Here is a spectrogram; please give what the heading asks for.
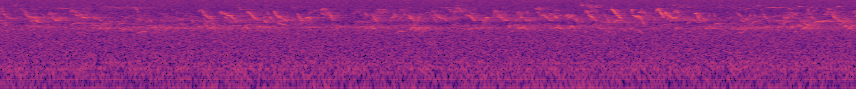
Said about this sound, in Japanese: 鳥が、まあ、また今も鳴いてますけど、ポッポッポッポッなので、まあ、主要なのはもうかなり聞こえるようになります。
